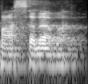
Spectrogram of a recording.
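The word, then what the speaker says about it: مع السلامة: Ma salama. Ma salama.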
